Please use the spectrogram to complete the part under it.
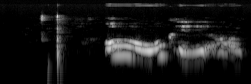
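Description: A monster wails with a warbling cry.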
